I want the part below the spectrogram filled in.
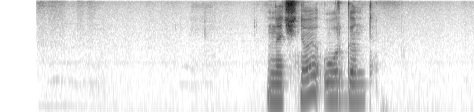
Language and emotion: Russian, neutral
